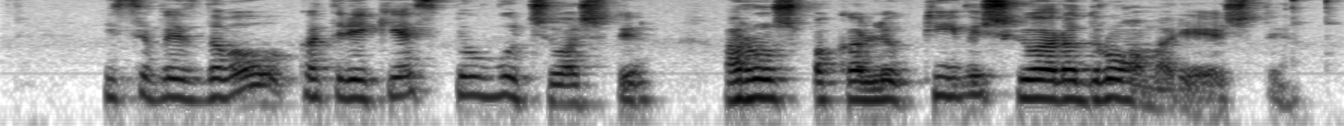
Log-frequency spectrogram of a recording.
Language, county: Lithuanian, Alytus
